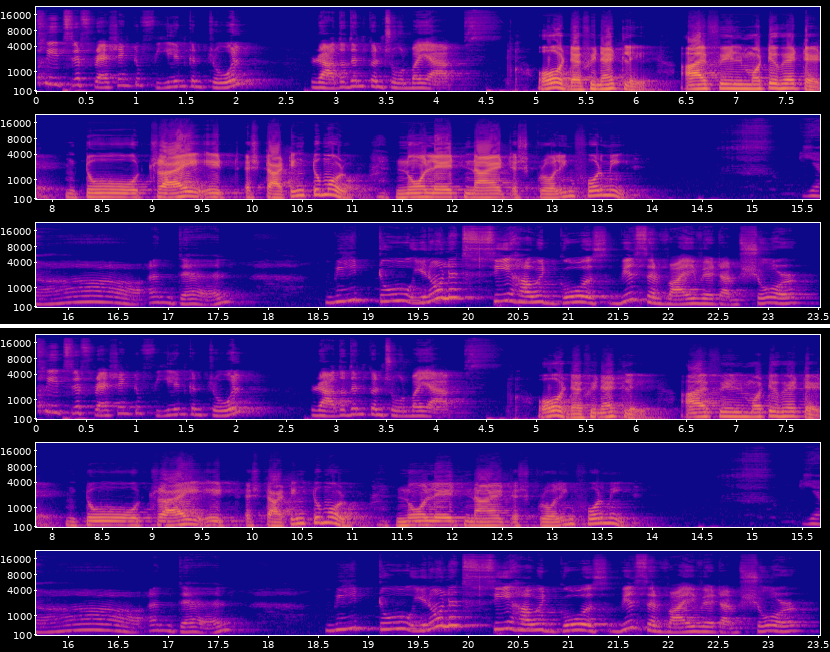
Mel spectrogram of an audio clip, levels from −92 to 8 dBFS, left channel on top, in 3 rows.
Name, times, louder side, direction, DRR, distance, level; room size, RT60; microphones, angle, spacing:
voice 1, 0.0-2.1 2.7-4.5 14.9-15.1 15.5-17.6 17.9-18.2 18.6-23.3, left 1 dB, 10° left, 7 dB, 1.5 m, -36 dB
voice 2, 5.0-6.1 6.5-13.7, left 3 dB, 60° left, 10 dB, 1.2 m, -27 dB
30.0 x 23.5 x 4.6 m, 0.68 s
head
